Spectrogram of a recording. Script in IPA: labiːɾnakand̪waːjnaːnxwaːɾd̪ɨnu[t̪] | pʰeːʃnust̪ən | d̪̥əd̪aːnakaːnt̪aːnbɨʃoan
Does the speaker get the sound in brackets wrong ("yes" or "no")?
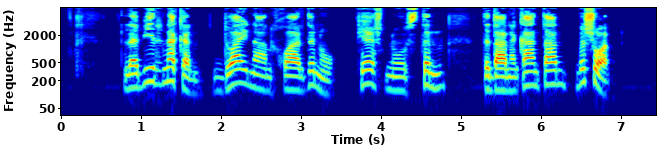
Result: yes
